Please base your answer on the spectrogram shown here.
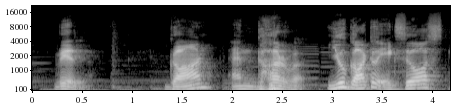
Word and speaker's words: Gandharva: So it's pronounced as Gandharva Ville. Gan and Dharva.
